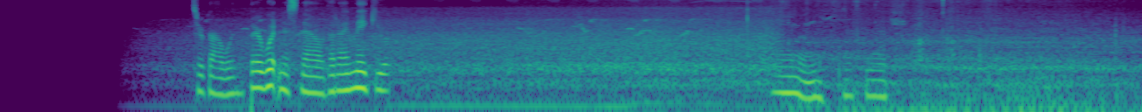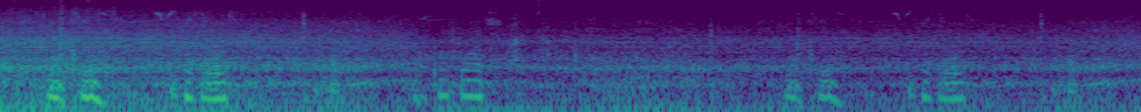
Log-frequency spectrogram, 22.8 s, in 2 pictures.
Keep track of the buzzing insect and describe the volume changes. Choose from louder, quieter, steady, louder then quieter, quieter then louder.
louder then quieter.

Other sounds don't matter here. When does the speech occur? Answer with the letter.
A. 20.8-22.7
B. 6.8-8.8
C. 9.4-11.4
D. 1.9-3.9
D.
